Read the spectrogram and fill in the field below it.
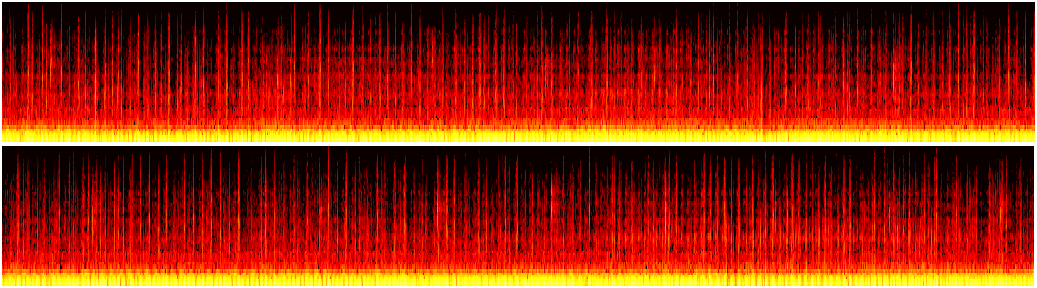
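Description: Skateboard wheels roll and rumble steadily on asphalt.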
